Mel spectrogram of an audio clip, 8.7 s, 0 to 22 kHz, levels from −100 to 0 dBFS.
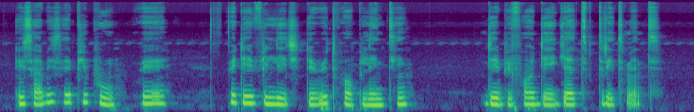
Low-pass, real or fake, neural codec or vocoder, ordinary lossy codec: none; real; none; none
